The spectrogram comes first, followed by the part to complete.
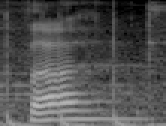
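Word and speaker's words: phở: I'm going to go eat some fur. I hate how it's actually pronounced.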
